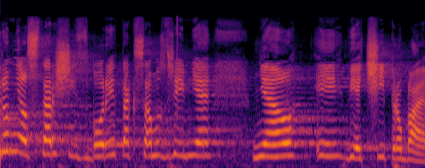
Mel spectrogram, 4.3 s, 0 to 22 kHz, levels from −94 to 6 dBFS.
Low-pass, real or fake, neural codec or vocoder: 14.4 kHz; fake; vocoder, 44.1 kHz, 128 mel bands every 256 samples, BigVGAN v2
